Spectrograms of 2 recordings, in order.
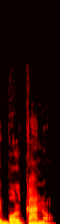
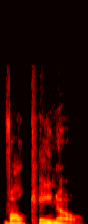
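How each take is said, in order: First: The word is said with a learner's pronunciation. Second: The word is said with standard English pronunciation. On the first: The speaker calls it wrong. "I hope you don't say volcano" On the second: The speaker calls it right. "It's volcano, right?"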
